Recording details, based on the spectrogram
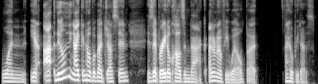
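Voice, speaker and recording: A woman's voice: low voice, expressive, fairly quick, a bit bright, no echo, clean studio sound. A middle-aged woman hosting a livestream, congested and sniffly, chatting frankly as she reads viewer comments aloud. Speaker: podcast host reading live chat. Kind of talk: casual livestream chat. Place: home podcast studio. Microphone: studio microphone.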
